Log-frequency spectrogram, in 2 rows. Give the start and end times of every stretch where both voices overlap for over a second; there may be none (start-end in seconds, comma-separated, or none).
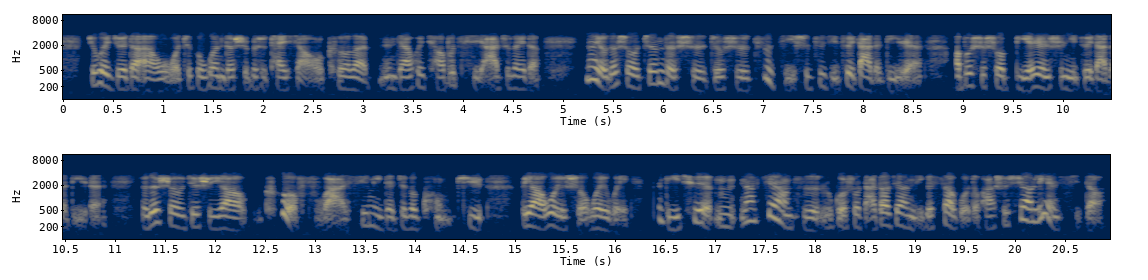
none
